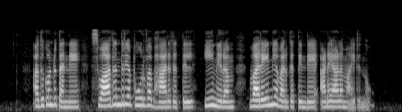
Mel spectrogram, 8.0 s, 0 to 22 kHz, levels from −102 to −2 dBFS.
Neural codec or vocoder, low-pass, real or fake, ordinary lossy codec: none; 7.2 kHz; real; none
